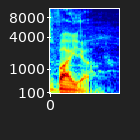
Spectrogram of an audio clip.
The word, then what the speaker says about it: Villa: I asked his father how to pronounce that. It is Villa.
